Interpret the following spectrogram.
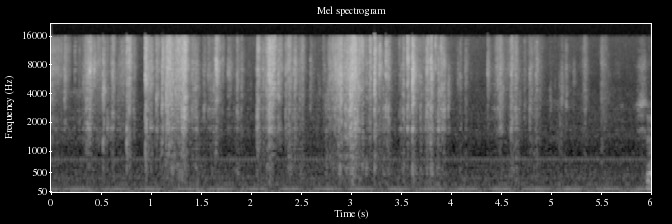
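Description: A Bowman Draft jumbo trading-card pack wrapper being torn open and crinkled by hand: a run of irregular crackles and rustles, with the cards handled as they come out. A steady low hum runs underneath.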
